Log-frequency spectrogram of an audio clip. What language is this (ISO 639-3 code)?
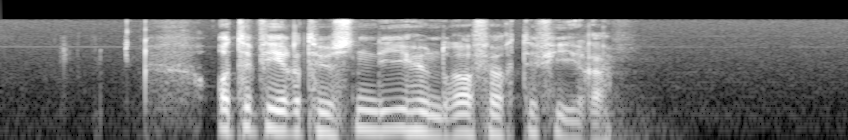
nor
